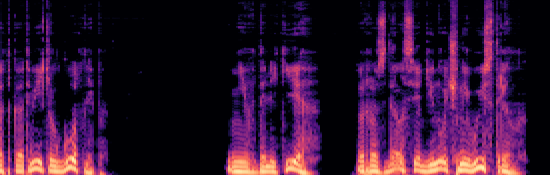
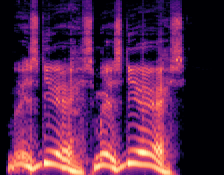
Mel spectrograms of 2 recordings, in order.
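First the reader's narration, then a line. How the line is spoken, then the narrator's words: Hoarse yelling. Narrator (Russian): хриплым голосом заорал Готлеб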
